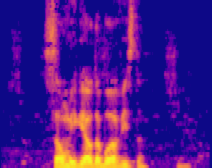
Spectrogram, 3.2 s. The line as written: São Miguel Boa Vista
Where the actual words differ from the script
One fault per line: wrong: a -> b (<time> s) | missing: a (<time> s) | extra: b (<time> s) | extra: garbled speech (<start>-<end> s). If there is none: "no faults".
extra: da (1.4 s)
